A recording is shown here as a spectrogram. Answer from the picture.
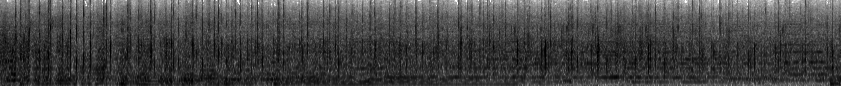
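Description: Stadium applause, many hands clapping steadily, with music playing underneath.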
